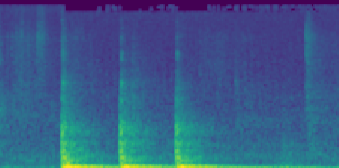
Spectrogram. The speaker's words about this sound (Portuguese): Após lavar o rosto e se encarar no espelho, a jovem foi surpreendida por batidas na porta.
